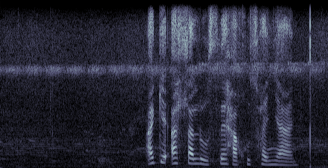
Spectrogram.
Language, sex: Southern Sotho, female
